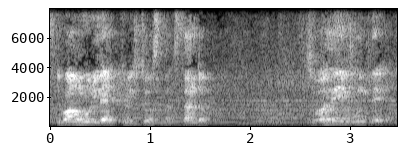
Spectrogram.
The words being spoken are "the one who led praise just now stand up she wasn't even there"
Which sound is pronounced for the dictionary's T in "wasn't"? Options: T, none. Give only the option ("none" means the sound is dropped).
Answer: none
